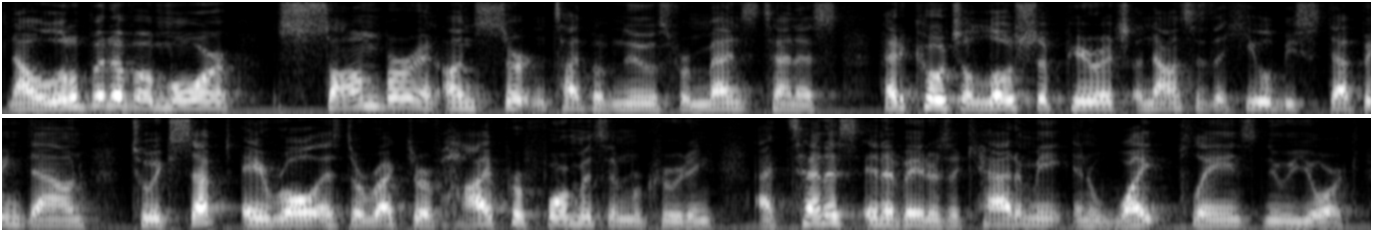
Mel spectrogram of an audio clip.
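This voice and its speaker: A man's voice: fairly high pitch, fairly quick, few pauses, darkish tone. Upbeat young guy reading a sports roundup. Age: young adult. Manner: upbeat, read from script. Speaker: student sports co-anchor.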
